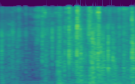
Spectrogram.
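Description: A folded glossy paper poster being unfolded and handled, crinkling and rustling in a quick run of irregular crackles that starts about a second in.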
